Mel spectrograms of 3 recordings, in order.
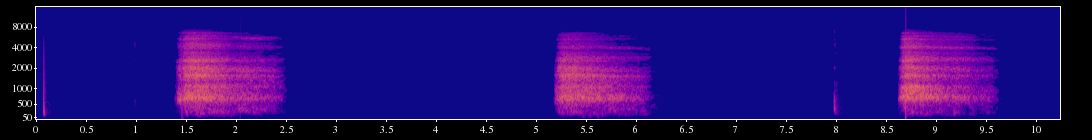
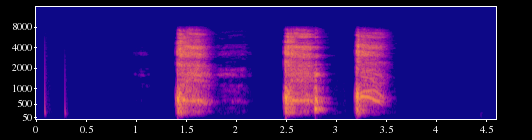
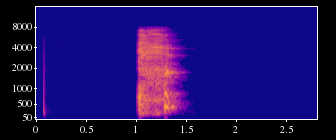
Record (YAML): exhalation_length: 10.2 s
exhalation_amplitude: 6649
exhalation_signal_mean_std_ratio: 0.35
three_cough_length: 4.6 s
three_cough_amplitude: 29658
three_cough_signal_mean_std_ratio: 0.35
cough_length: 2.8 s
cough_amplitude: 29065
cough_signal_mean_std_ratio: 0.27
survey_phase: beta (2021-08-13 to 2022-03-07)
age: 18-44
gender: Female
wearing_mask: 'No'
symptom_fatigue: true
symptom_headache: true
symptom_onset: 12 days
smoker_status: Never smoked
respiratory_condition_asthma: false
respiratory_condition_other: false
recruitment_source: REACT
submission_delay: 0 days
covid_test_result: Negative
covid_test_method: RT-qPCR
influenza_a_test_result: Negative
influenza_b_test_result: Negative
